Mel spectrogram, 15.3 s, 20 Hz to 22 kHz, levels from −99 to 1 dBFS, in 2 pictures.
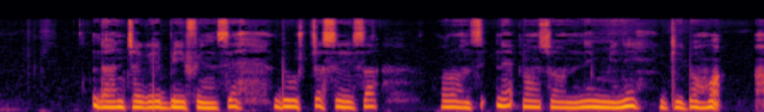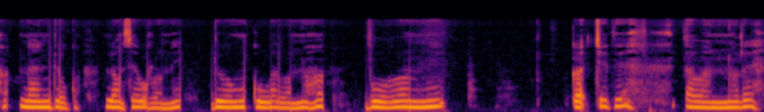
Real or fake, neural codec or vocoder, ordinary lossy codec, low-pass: real; none; MP3, 64 kbps; 10.8 kHz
